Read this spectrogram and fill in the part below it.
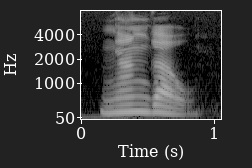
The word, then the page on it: nganggau: wamesa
